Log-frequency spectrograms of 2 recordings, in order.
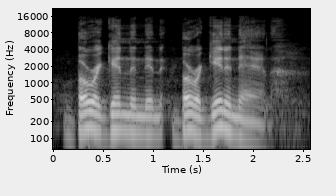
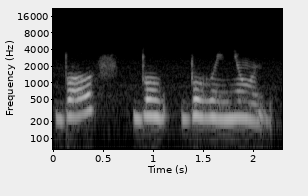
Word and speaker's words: bœuf bourguignon: Bourguignon. That was wrong. Can you pronounce it? Bœuf bourguignon.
